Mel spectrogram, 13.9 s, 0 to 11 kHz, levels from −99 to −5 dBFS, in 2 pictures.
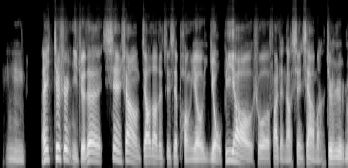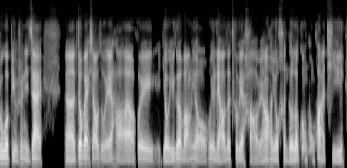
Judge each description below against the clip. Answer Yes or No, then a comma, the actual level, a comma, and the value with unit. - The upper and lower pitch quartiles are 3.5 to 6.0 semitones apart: Yes, average, 5.0 semitones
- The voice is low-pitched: Yes, low, 105 Hz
